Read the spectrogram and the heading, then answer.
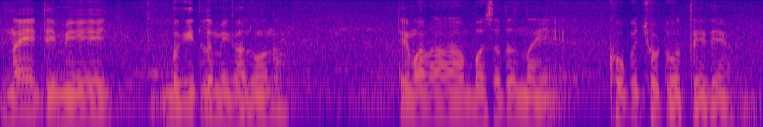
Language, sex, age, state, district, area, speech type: Marathi, male, 18-30, Maharashtra, Sangli, urban, spontaneous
